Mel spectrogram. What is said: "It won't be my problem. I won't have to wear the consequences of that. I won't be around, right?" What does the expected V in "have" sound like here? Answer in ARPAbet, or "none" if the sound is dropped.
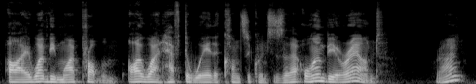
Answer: F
